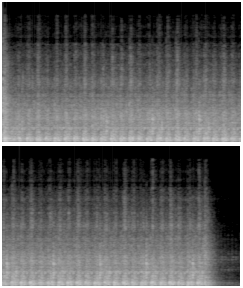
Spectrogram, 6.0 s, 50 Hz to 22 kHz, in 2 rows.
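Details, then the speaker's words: Mercedes 300TD wagon diesel cranking after valve cover and injector reinstalled, bleeding air from fuel system: sharp click repeating about once per revolution over even cranking chug; suspected internal engine problem, unconfirmed. "You hear that click, click, click. Just about the sound coming up on a revolution. I think we got a problem inside the engine."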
